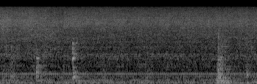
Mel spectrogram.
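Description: Onions and green chillies fry in a pan with a constant hiss of sizzling oil. A few light scrapes of stirring cut through it, and nobody speaks.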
